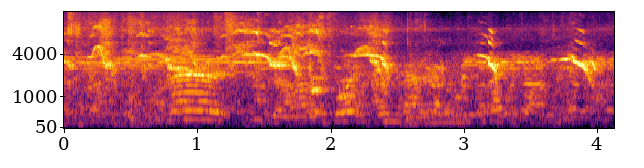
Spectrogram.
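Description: Caged chickens at a rural market in Madaripur cluck and chirp in a busy, overlapping chorus, mixed with nearby human chatter throughout.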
